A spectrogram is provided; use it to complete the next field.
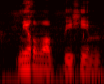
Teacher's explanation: Nah, itu idgham yang masuk, idgham yang dimasukkan, jadi tidak tertampak nun matinya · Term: idgham bilaguna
